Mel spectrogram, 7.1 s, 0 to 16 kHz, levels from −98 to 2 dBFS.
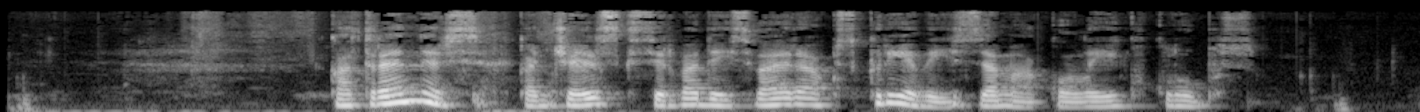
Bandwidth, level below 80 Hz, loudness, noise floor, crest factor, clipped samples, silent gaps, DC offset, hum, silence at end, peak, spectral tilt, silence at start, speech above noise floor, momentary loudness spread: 11.5 kHz; -56 dBFS; -19 LUFS; -50 dBFS; 20 dB; under 0.1%; none; under 0.1%; none; 0.35 s; 0 dBFS; -4.5 dB/octave; 0.1 s; 31 dB; 21 LU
